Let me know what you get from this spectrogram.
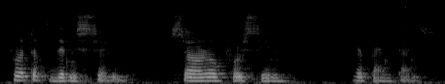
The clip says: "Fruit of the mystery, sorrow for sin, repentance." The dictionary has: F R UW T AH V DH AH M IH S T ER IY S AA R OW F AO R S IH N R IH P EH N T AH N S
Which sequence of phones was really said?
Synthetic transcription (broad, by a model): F R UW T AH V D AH M IH S T ER IY S AA R OW F AO R S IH N R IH P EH N T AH N S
